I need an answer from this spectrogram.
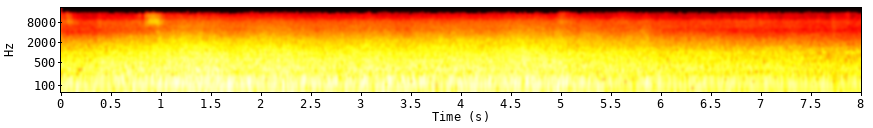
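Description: Passenger train running across a steel truss railway bridge: a dense rumble of wheels on rails that swells within the first second, holds loud for several seconds while the carriages pass close by, then slowly fades.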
